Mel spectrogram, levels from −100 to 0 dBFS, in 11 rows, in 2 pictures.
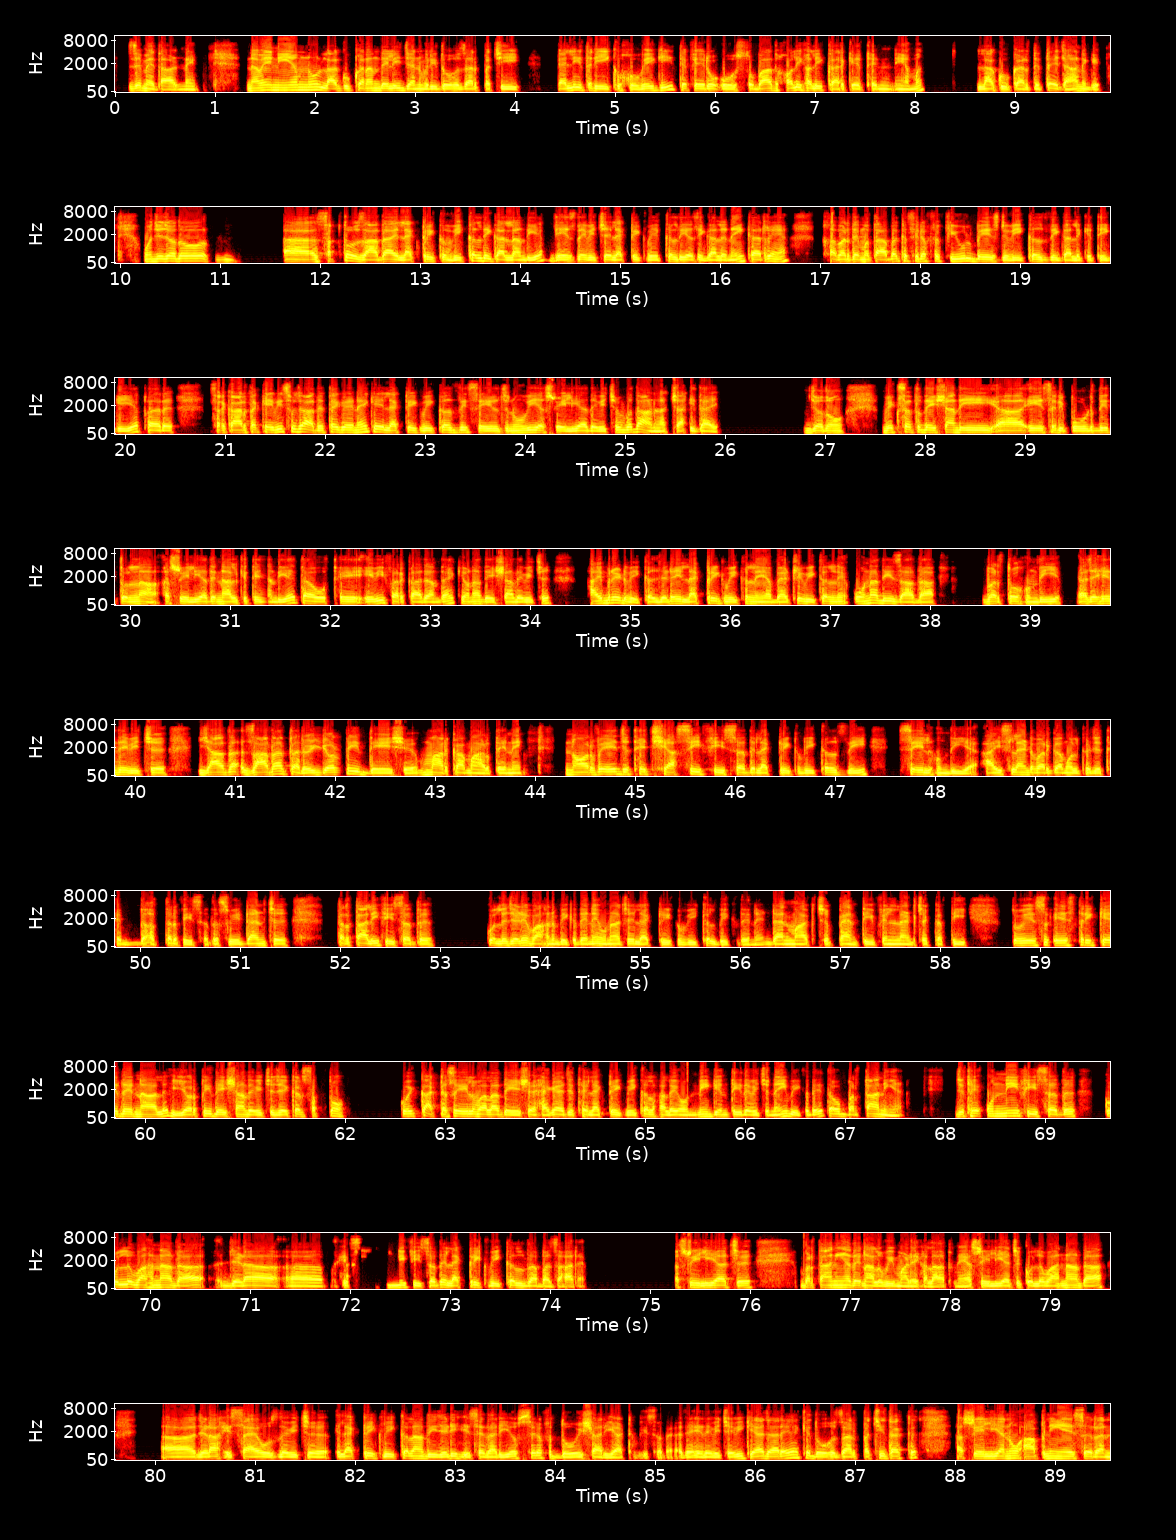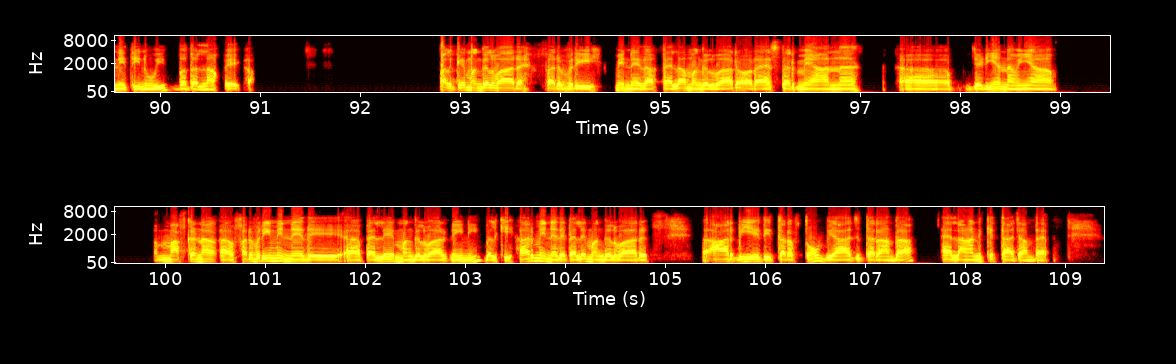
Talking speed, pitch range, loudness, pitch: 165 wpm, 110-130 Hz, -20 LUFS, 115 Hz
